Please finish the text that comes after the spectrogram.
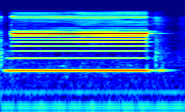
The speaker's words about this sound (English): So when I'm not touching, nothing happens, right? But when I touch, so I've just made a a buzzer, um, a nerve tester game, so that when I, um, I'm going to try and go from one side to another without it starting to, without it going.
